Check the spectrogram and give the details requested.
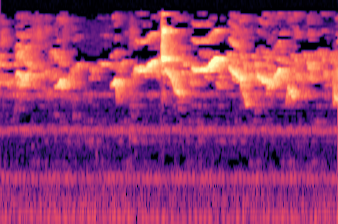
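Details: Caged Oriental magpie-robin with a skittish temper, kept among other birds in a colony to calm it, build its nerve and get it used to crowds: varied high whistled phrases sliding up and down, over a steady low electrical hum.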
